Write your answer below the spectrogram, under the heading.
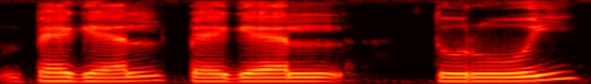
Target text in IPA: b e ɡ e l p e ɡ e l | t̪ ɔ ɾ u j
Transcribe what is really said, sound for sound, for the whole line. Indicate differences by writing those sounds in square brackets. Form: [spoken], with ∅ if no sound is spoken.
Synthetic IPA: [p] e ɡ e l p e ɡ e l | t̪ [u] ɾ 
